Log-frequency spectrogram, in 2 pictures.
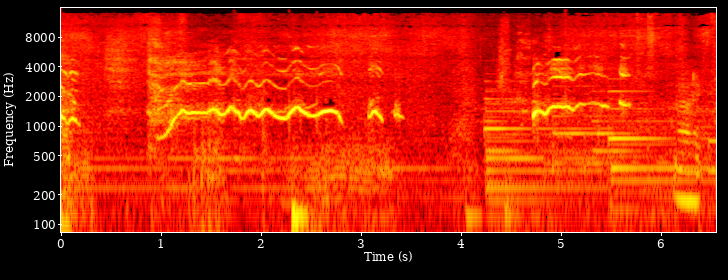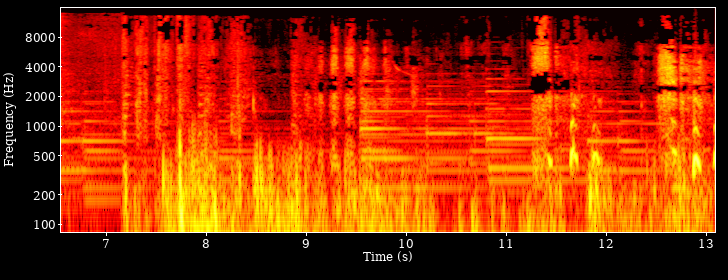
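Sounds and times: dog whining: 0.0s - 3.6s, 4.4s - 6.4s
background music with held notes: 0.0s - 13.0s.

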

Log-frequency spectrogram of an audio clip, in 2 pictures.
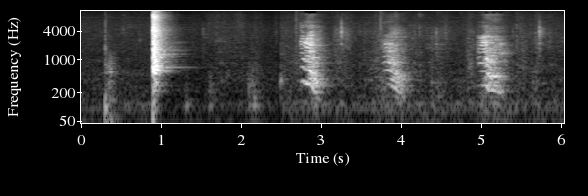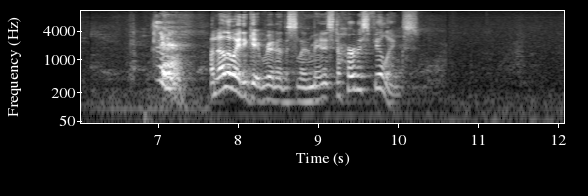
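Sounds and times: loud sharp ringing bang: 0.9s - 1.4s.

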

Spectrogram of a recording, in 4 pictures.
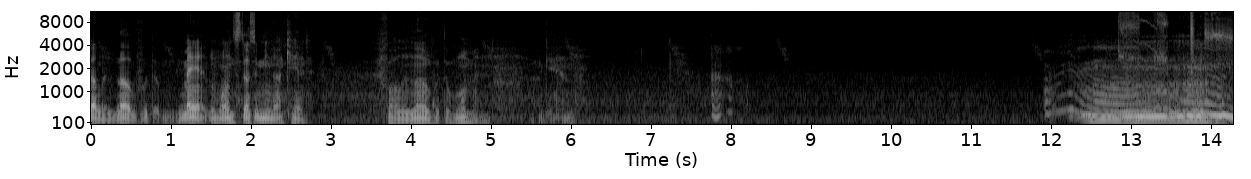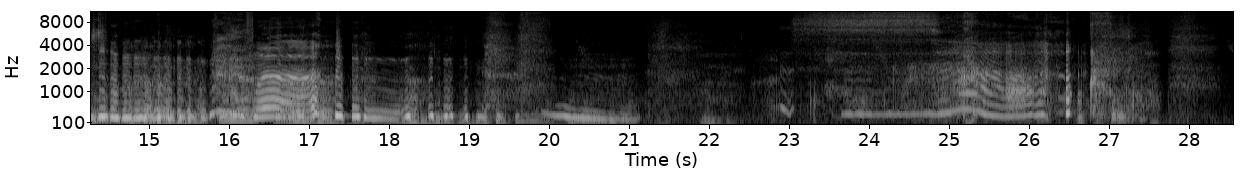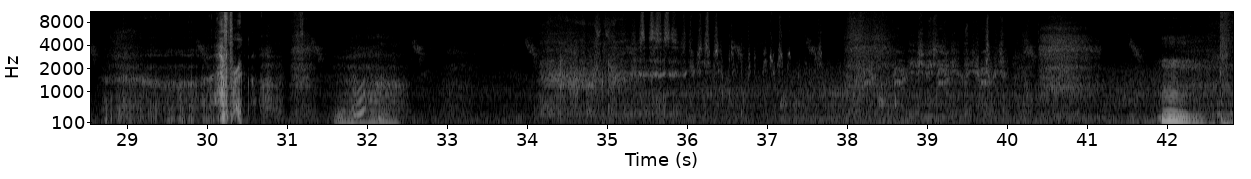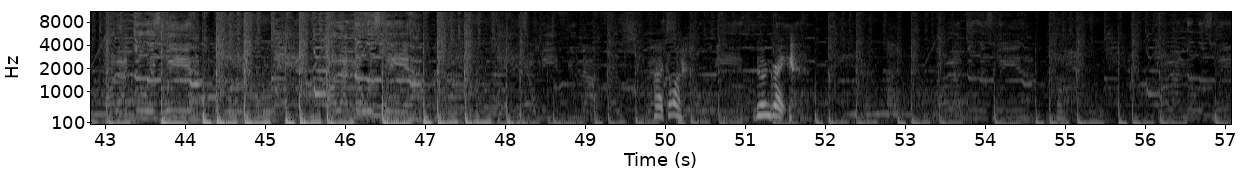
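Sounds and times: voices chanting meditation hum: 11.9s - 27.7s
person breathing heavily: 19.2s - 25.4s, 26.8s - 29.6s, 30.7s - 35.9s, 37.9s - 39.2s, 40.0s - 42.6s, 52.6s - 53.2s.

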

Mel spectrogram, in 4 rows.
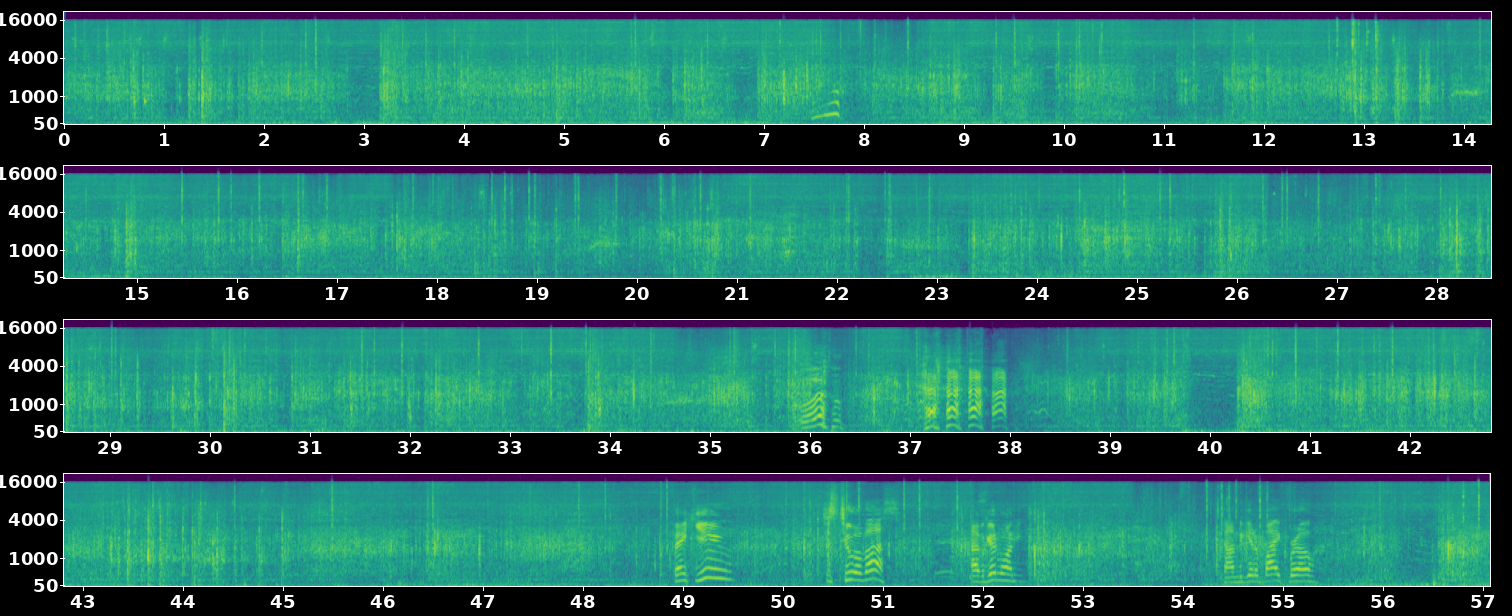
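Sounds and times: bike rattling and knocking: 0.0s - 57.0s
bike tyres crunching on gravel: 0.0s - 57.0s
wind rumble on microphone: 55.3s - 57.0s.

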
